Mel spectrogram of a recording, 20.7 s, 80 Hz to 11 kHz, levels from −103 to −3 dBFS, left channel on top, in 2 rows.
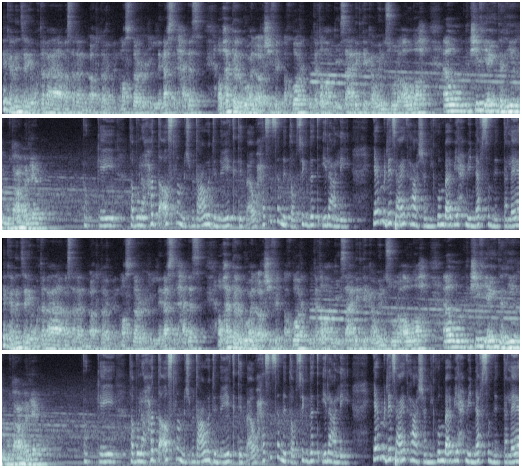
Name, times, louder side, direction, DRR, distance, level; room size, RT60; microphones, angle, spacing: voice 1, 0.0-11.2, equal, 20° left, -8 dB, 3.1 m, -22 dB
sound 1, 6.1-16.5, right 1 dB, 35° right, 1.1 m, -39 dB
voice 2, 12.0-20.7, right 2 dB, 15° right, 8 dB, 0.5 m, -26 dB
8.8 x 3.9 x 4.9 m, 0.79 s
head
